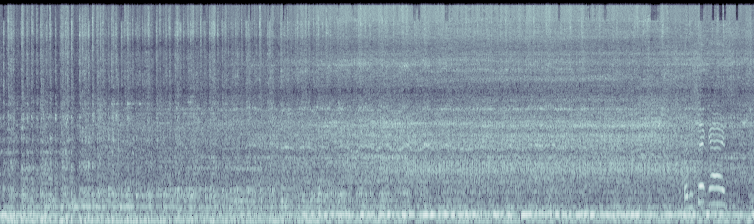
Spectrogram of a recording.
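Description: Ford Mustang engine idling right after a cold start, a steady loud low rumble with a slightly choppy cam pulse running throughout, with a voice partly heard over it.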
